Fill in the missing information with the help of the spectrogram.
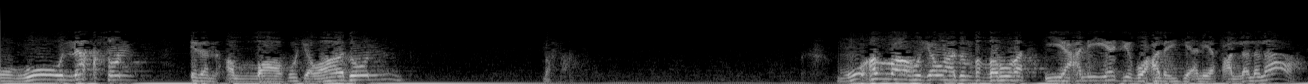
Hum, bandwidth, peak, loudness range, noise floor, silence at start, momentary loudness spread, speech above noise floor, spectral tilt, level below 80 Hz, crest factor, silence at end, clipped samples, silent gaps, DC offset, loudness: none; 4.9 kHz; -6 dBFS; 7 LU; -50 dBFS; 0 s; 15 LU; 29 dB; -11 dB/octave; -44 dBFS; 18 dB; 0 s; under 0.1%; none; under 0.1%; -23 LUFS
